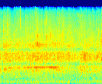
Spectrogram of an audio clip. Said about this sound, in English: Sure, give her a round of applause.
